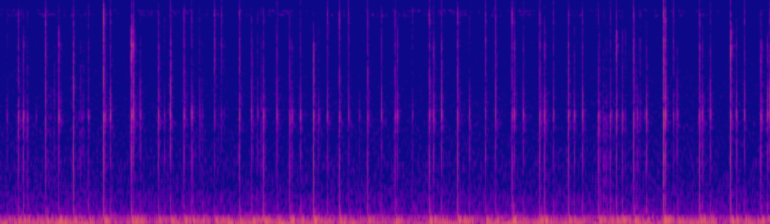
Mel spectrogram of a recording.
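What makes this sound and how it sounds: Fingertips tap rapidly on plastic lids for ASMR, making a dense stream of short, bright clicks. The quick taps fall in an uneven rhythm over a steady low hum.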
